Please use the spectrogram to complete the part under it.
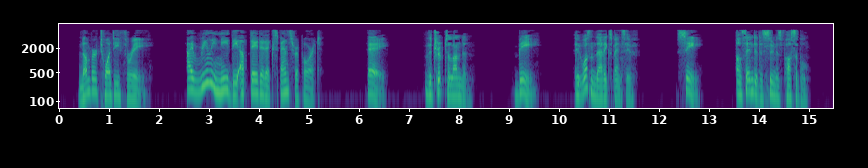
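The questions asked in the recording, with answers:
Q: I really need the updated expense report.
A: C: I'll send it as soon as possible.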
